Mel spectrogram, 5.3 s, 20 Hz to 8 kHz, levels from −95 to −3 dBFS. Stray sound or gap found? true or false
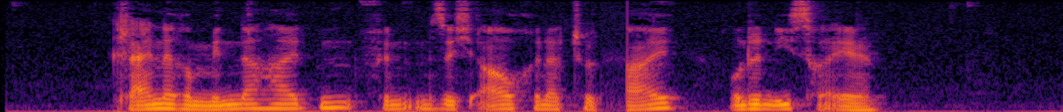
true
